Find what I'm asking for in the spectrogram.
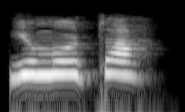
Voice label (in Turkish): "Yumurta", Turkish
